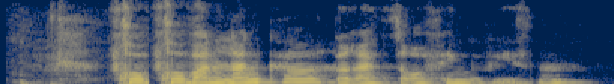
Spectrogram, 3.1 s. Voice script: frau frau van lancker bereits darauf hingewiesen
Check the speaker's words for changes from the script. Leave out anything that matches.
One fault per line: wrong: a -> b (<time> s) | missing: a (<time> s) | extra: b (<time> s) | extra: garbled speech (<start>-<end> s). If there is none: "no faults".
no faults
